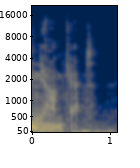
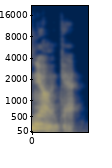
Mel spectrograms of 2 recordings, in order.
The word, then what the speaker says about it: Nyan Cat: Worlds Nyan Cat or how do you pronounce neon I always say neon cat yeah or Nyan Cat I think it's Nyan Cat no you know because it's like nah so it's Nan Nyan Cat um that's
